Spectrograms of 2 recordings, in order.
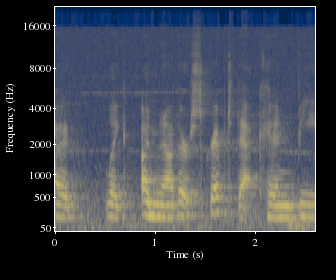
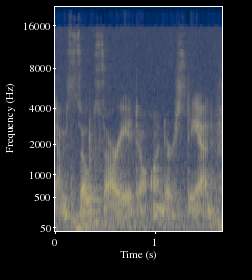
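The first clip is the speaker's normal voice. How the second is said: much lower and softer, apologetic; gentle apology to child; 9 dB quieter than usual. Shown as a demonstration. Therapist gently telling a child she doesn't understand, much lower and softer. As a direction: let the child down gently, low and soft. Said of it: "you're just trying to say".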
